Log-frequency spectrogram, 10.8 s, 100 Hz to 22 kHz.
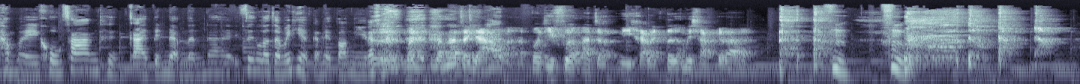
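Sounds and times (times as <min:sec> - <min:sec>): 
speech: 0:00.0 - 0:09.8
laughter: 0:03.7 - 0:05.3
person imitating harsh coughing: 0:07.8 - 0:10.7.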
